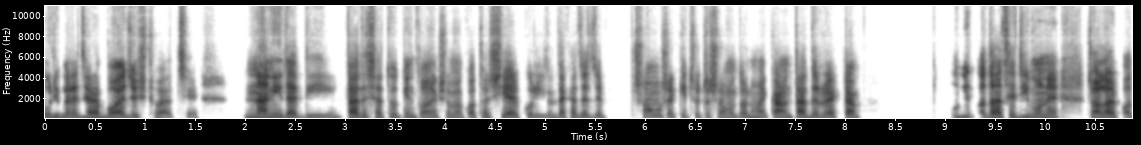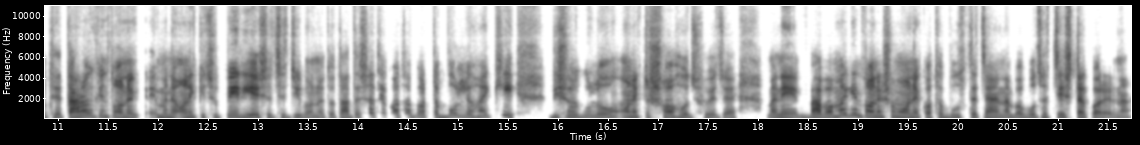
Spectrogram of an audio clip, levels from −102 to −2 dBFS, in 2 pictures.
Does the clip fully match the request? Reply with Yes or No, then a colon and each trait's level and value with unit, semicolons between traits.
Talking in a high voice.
Yes: high, 220 Hz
